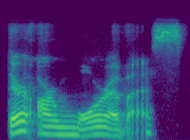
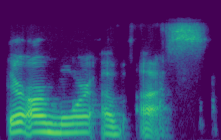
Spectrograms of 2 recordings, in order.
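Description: First: Said in the usual way. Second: "are" lifted and pressed hard, falling after; stress on are. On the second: Real, not acted. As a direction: lean into "are" in There are more of us.

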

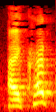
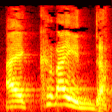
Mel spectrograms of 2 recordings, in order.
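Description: First: Said in the usual way. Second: "cried" drawn out with a hard final d; stress on CRIED. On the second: Shown as a demonstration. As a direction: lean on "cried", sounding out its past-tense ending. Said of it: "I'm trying to emphasize the past tense".

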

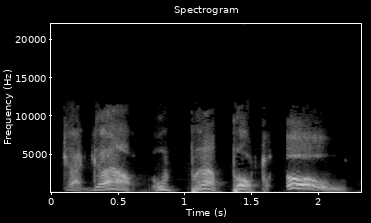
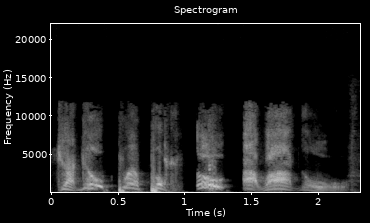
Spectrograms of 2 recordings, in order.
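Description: First: Squawky cartoon duck voice; Pato Donald voice. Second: Higher, furious squawking duck voice; angry Pato Donald. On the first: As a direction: quack the words like a cartoon duck. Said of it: "em voz de Pato Donald". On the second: Acted. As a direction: sputter it like an enraged cartoon duck. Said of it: "como o Pato Donald irritado".

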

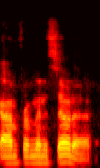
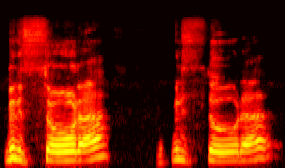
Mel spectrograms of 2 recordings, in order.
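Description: First: Said in the usual way. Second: Mock thick Minnesotan. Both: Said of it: "If I talked like that".

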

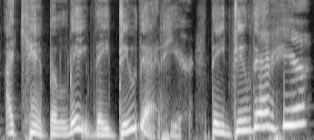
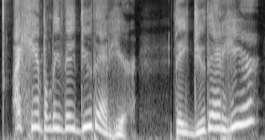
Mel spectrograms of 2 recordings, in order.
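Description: First: Starts in his own voice, then jumps high on the question; mock a resident's disbelief, peaking on "here"; imitating the neighbor again. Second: High, incredulous mock-neighbor voice, pitched up; imitating the neighbor. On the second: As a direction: play a stunned resident who can't believe it. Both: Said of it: "That's how he said it".

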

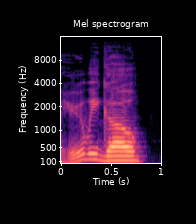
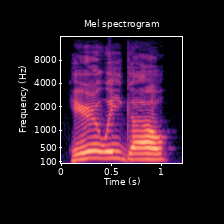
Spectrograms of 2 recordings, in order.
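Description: First: Exasperated. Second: Louder, higher, slow drawn-out groan of here we go; weary dramatic sigh of resignation; exasperated. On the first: Exasperated at the priest's reply. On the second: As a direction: stretch it out like you knew this was coming. Repeated louder, slower. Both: Real, not acted.

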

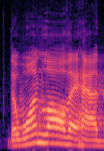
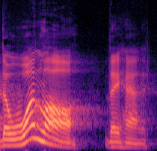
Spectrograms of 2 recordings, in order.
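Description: First: Louder, "law" stressed; emphatic first take. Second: Slowed, "one" stressed hard; slow emphatic repeat. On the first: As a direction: say "The one law they had" with weight on "law". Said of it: "repeated phrase, first take". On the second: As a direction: stretch out "the one law they had", hitting "one". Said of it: "repeated phrase, second take". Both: Shown as a demonstration.

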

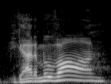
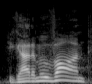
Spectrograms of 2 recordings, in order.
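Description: Both takes have the same delivery.

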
